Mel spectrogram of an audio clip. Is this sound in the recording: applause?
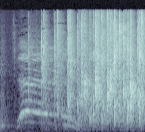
yes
